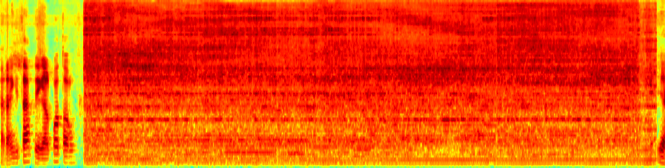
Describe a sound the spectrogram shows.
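A scroll saw hums and buzzes steadily as it cuts.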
